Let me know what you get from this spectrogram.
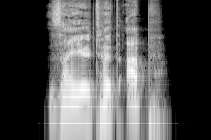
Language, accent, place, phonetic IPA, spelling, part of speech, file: German, Germany, Berlin, [ˌzaɪ̯ltət ˈap], seiltet ab, verb, De-seiltet ab.ogg
- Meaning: inflection of abseilen: 1. second-person plural preterite 2. second-person plural subjunctive II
